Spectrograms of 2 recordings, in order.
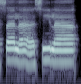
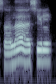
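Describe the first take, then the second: First: The final l carries a lengthened vowel. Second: The word ends on a bare l consonant. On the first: "dipanjangkan lamnya dua harokat" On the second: "dibaca sukun salasil"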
